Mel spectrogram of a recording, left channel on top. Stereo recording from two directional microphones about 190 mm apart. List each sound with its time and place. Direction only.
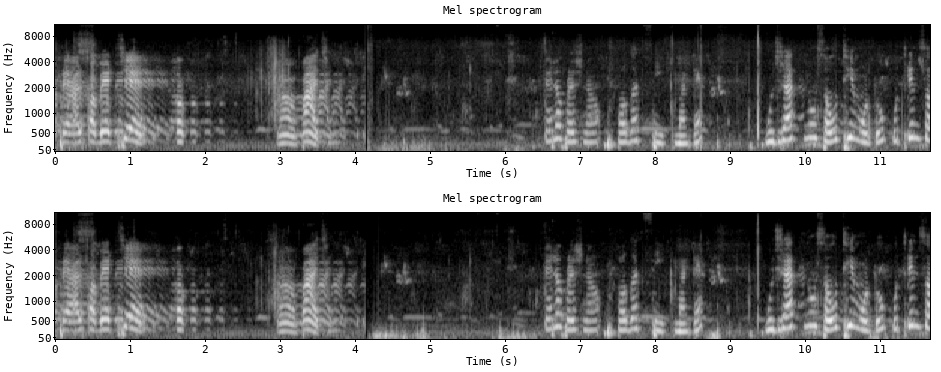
0.0 s a woman's voice: 40° left (ahead or behind)
2.6 s a sound: centre (ahead or behind)
3.1 s speech: 50° left (ahead or behind)
6.5 s speech: 5° left (ahead or behind)
9.5 s a woman's voice: 20° left (ahead or behind)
